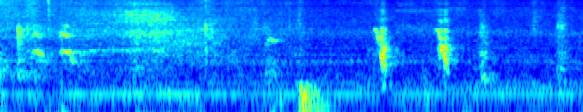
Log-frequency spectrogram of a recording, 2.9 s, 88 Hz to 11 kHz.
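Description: Broiler chickens about 39 days old in a coop under heat lamps, with a few short clucks and grunting calls over a low steady hum, close by, with no talking.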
